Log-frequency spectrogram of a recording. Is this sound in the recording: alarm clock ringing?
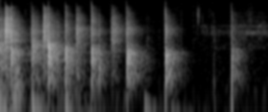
no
